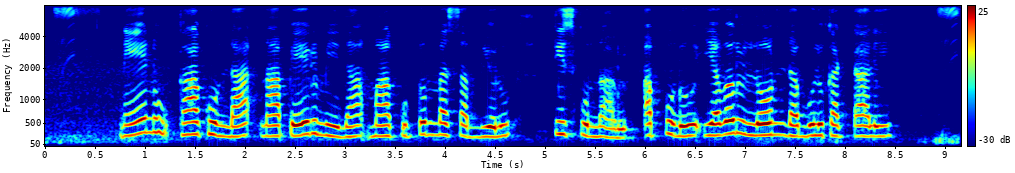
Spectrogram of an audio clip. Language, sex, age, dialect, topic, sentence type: Telugu, female, 31-35, Central/Coastal, banking, question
